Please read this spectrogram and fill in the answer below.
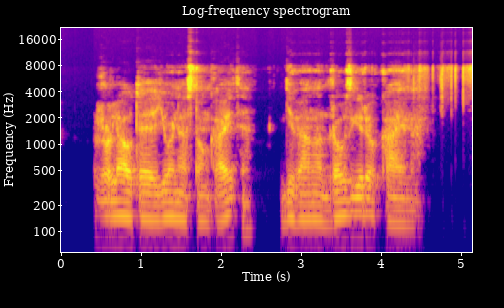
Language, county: Lithuanian, Panevėžys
